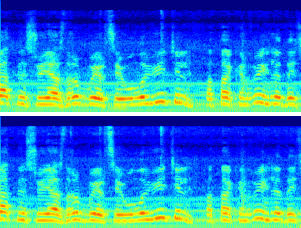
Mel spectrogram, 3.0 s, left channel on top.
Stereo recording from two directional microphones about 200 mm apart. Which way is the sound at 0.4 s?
15° right (ahead or behind).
